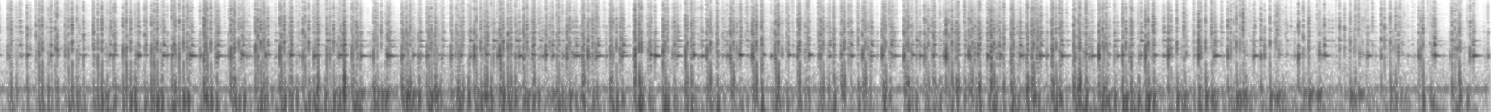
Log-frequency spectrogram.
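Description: Fingertips and nails rapidly tap and scratch the lid face of a small, round, blue metal Nivea cream tin with its lid on. Dense, dry clicks and scrapes run continuously for the whole clip, each dying away almost instantly with no ring. A steady low hum and a faint mid tone sit underneath throughout.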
